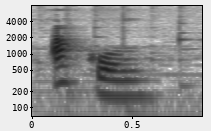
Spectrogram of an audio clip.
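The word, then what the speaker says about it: akong: like what happened here ako has an addition of ng and you pronounce it as akon the second function of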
